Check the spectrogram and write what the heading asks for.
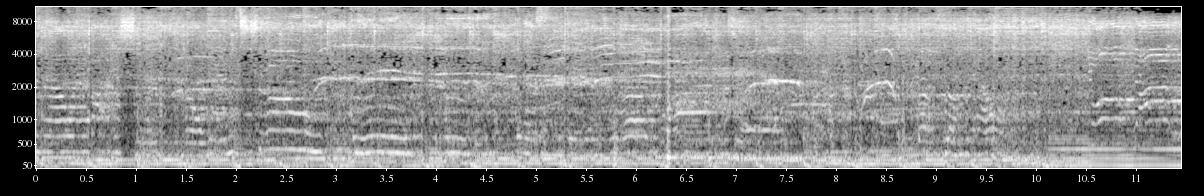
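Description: Live pop concert: a female singer singing into a handheld microphone over a band with electric guitars and keyboards, with yells from the crowd.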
